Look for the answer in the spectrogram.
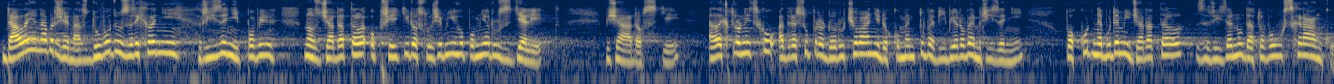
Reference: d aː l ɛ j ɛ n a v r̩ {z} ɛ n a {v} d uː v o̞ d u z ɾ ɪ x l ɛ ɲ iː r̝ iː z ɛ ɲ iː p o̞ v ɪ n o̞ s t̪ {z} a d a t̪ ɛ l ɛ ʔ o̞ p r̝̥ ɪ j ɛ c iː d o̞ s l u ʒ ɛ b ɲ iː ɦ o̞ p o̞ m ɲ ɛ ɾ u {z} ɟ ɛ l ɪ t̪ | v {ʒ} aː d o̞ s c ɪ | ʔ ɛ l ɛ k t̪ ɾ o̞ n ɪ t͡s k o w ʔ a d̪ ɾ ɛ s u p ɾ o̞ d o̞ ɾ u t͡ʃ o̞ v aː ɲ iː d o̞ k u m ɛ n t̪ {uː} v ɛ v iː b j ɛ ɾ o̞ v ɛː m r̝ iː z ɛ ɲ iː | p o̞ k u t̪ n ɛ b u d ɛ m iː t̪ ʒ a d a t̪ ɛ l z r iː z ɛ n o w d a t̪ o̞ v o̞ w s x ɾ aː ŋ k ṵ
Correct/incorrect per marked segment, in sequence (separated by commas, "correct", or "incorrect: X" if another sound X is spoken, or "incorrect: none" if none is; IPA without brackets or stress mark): incorrect: ʒ, incorrect: z, incorrect: ʒ, correct, correct, incorrect: u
